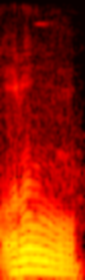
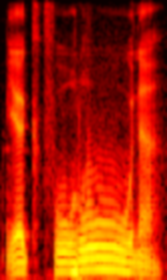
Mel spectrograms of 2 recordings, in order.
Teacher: Yakfurun, macam mana kita punya cara untuk tebalkan huruf ra itu, kita mesti ada lekukan pada bahagian pertengahan lidah kita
